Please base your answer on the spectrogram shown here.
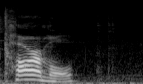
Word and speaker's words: caramel: Whoever says caramel is ignoring the A in caramel.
